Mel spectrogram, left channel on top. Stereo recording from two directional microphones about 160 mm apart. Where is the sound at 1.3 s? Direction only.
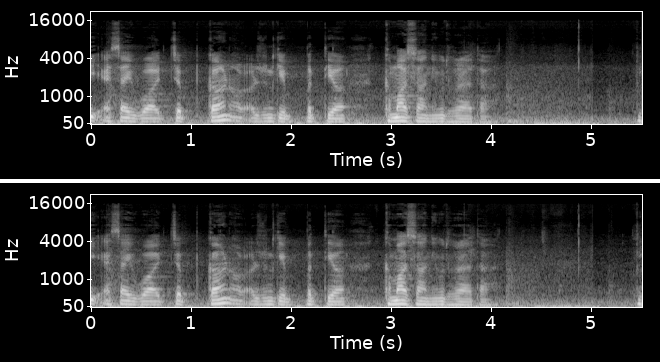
30° right (ahead or behind).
